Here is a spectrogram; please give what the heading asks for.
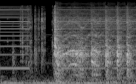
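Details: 2012 Dodge Ram with crank-no-start: brief starter cranking, then the engine catches and runs once the fuel pump fuse is fed power directly; bad TIPM fuse box with its internal fuel pump relay failing, fuel pump good.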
